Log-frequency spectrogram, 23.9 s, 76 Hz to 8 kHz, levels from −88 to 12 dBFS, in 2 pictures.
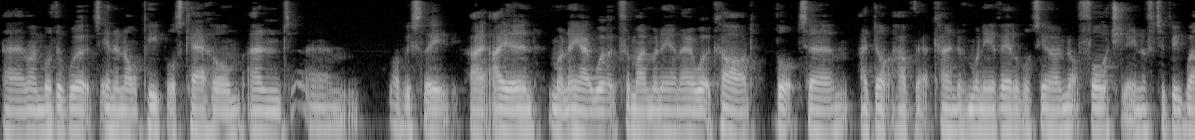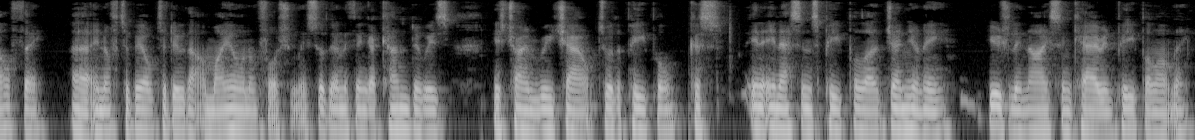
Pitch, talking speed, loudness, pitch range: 105 Hz, 220 wpm, -18 LUFS, 100-110 Hz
